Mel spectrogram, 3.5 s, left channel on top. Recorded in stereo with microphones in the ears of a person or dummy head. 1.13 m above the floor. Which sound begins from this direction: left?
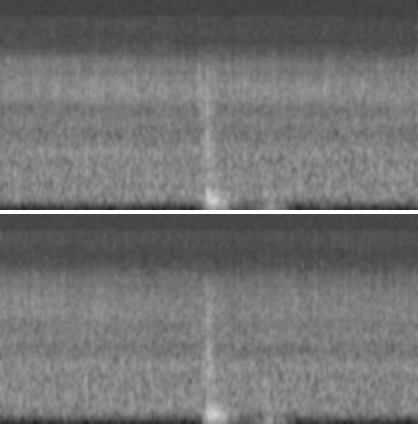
A drawer, at 1.7 s.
